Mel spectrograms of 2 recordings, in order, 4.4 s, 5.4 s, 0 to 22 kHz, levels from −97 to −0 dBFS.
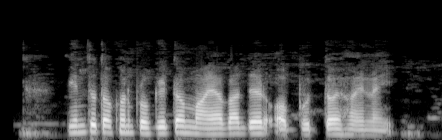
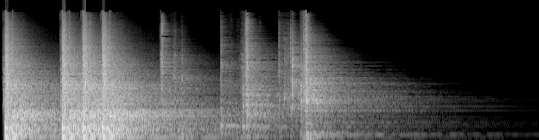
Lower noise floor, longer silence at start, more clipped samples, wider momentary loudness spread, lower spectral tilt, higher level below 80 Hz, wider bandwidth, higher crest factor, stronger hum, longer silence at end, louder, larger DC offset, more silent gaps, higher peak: second, -41 dBFS vs -81 dBFS; first, 0.25 s vs 0 s; neither; second, 10 LU vs 24 LU; first, -10.5 dB/octave vs -4 dB/octave; second, -62 dBFS vs -28 dBFS; second, 5.2 kHz vs 17 kHz; about the same, 16 dB vs 20 dB; neither; second, 0.5 s vs 1.95 s; about the same, -17 LUFS vs -16 LUFS; neither; neither; about the same, -2 dBFS vs 0 dBFS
